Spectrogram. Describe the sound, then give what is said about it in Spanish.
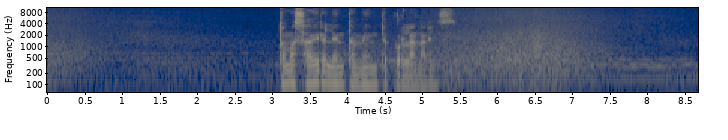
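Steady ocean surf washing onto a sandy beach on a sunny day, waves coming and going in a soft continuous roar with gentle swells, while a calm voice speaks briefly in the middle over the waves. “Te sientas en la arena para escuchar el ruido de las olas que vienen y van.”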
